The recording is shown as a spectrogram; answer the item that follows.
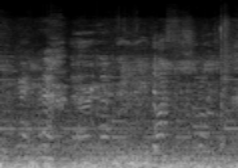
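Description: Low, steady rumble of a passenger train heard from inside the carriage, with voices and laughter over it.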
